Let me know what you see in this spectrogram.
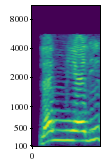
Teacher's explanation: ولما ينطق الدال يلد الفم مباشرة يريد أن يتهيأ إلى الواو التي بعد الدال، فلذلك القلقلة تكون أقل وضوحا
